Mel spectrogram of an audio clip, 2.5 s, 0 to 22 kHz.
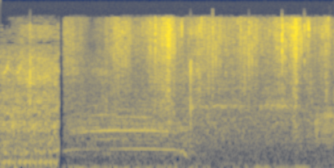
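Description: Cattle lowing in the farming game Farming Simulator 17 on PS4: a single long, drawn-out moo, fairly close and clear, cutting off a brief burst of other game noise, with steady ambient hum after it and no talking.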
